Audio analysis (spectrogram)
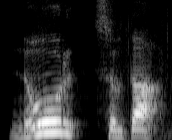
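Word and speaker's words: Nursultan: former president of kazakhstan whose name is given here in a way that is not correct in linguistic terms but i shall pronounce it correctly noor sultan persian arabic mixture there persian arabic person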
